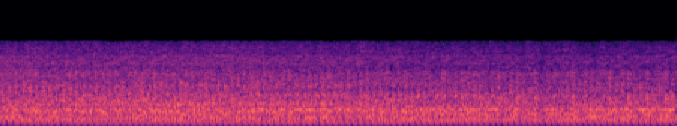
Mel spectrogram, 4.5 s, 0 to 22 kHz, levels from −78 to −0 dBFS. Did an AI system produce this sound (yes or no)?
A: no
